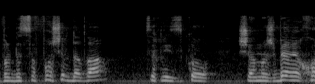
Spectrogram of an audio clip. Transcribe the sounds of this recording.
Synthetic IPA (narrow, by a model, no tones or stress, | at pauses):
valbeso̞fo̞ʃeld̪avaʁ | t͡sʁiχlizko̞ʁ | ʃeamaʃbe̞ʁjaχo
